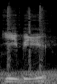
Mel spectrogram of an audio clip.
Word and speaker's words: ibi: When we return on Tech It Out after this short break, we're going to continue learning about EB. Again, it's spelled IBI.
